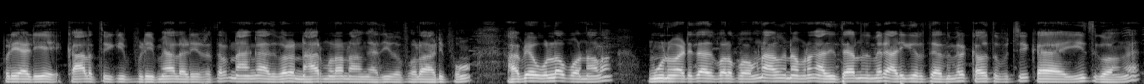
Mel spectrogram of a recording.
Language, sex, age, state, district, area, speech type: Tamil, male, 45-60, Tamil Nadu, Tiruvannamalai, rural, spontaneous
